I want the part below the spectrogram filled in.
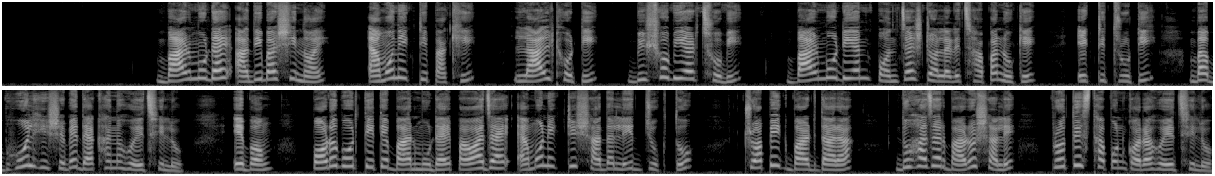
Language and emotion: Bengali, neutral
